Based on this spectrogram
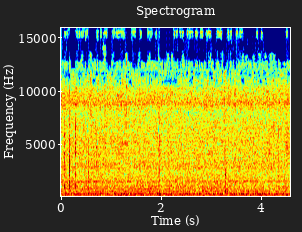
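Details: Steady loud vehicle engine drone with a few faint clicks and no animal voices.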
